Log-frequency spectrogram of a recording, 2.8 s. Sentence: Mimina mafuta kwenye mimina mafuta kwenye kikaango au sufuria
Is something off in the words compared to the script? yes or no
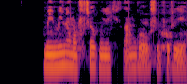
yes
